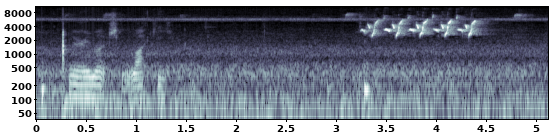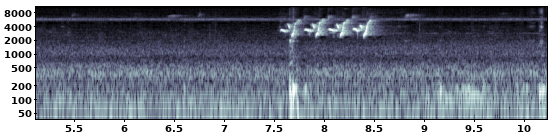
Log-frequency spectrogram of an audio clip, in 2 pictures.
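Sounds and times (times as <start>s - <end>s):
Carolina wren singing rolling phrases: 0.0s - 9.9s
constant high whine: 0.0s - 10.2s
low background noise: 0.0s - 10.2s
speech: 0.3s - 1.5s, 3.2s - 3.8s.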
